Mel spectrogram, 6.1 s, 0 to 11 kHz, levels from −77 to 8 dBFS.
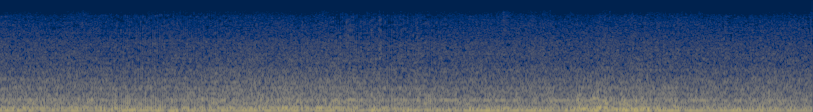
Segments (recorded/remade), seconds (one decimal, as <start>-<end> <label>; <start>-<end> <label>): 0.0-0.8 recorded; 0.8-1.7 remade; 1.7-2.5 recorded; 2.5-3.4 remade; 3.4-6.1 recorded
